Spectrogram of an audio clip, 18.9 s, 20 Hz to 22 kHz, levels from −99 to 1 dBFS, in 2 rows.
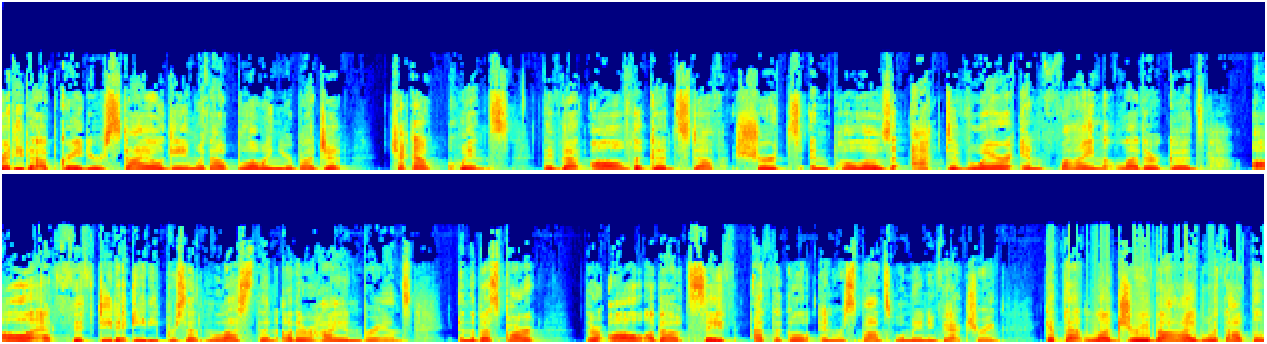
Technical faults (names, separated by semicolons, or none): block size mismatch (truncated)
